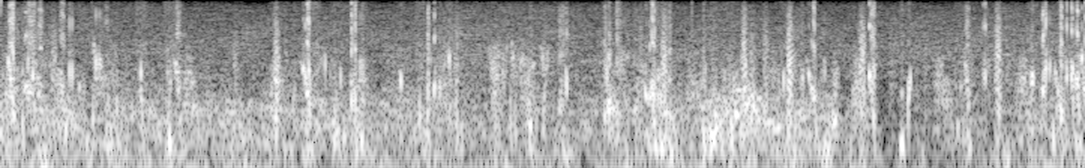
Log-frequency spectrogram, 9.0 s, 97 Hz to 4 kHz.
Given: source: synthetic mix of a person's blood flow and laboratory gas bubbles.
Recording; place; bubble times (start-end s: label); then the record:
Doppler ultrasound of blood flow; subclavian vein
0.00-0.71 s: bubbles
0.76-1.06 s: bubbles
1.12-1.24 s: bubbles
1.35-1.54 s: bubbles
2.26-2.40 s: bubbles
2.42-2.46 s: bubbles
2.49-3.07 s: bubbles
3.29-3.38 s: bubbles
3.45-3.88 s: bubbles
4.06-4.57 s: bubbles
4.62-4.75 s: bubbles
5.01-5.70 s: bubbles
5.73-5.76 s: bubbles
5.81-6.15 s: bubbles
6.49-6.57 s: bubbles
6.65-6.90 s: bubbles
7.21-7.33 s: bubbles
7.46-7.62 s: bubbles
7.94-8.26 s: bubbles
8.55-9.05 s: bubbles
From the record:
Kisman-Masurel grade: 232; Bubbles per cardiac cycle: several, 3 to 8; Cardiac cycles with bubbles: 50 to 99%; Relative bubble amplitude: moderate (0.250 to 0.450); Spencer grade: 3 (all of the cardiac periods contain showers or single bubble signals, but not dominating or overriding the cardiac motion signals); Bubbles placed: anywhere in the cardiac cycle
